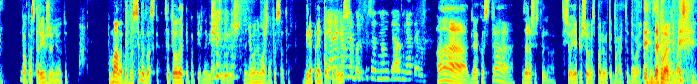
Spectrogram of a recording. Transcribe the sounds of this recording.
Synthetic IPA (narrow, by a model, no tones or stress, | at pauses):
pɑpɐst̪ɐɾɪwʒɛʊnʲɔɦɔt̪ut̪̚ | umɑmɐpɔpɾɔsɪbʊd̪lˠɑskɐ̥t̪sɛt̪ɔɐlˠɛt̪nɪjpɔpʲirnɐʋʲiʃɔt̪ɪɔɾɪʃnɐnʲɔɦɔnɛmɔʒnɐpɪsɑt̪ɪ̥ | bʲilʲɐpɾɪnt̪eɾɐpɔd̪ɪʋɪsʲd̪nɔmlʲɐɦnʲat̪ɛ | ɑːd̪lʲɐkɔst̪ɾɑzɑɾɐsʃɔsʲpɾɪd̪umɐfsʲɔjapʲiʃɔwrɐspalʲʊʋɐt̪ɪbɐɦɑ̰t̪ʲːɛd̪ɐʋa̰jd̪ɐʋajnɐma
